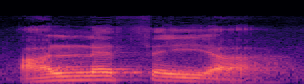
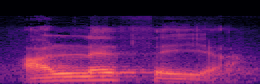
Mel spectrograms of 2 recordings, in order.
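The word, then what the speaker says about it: ἀλήθεια: 헬라어 단어가 뭐냐면 예 오늘 자꾸 헬라어 많이 발음해서 죄송한데 한 번만 더 할게요 알레테이아 이게 진리입니다 알레테이아 무슨 뜻이냐 레아라는 단어 앞에 부정 접두어 아를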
